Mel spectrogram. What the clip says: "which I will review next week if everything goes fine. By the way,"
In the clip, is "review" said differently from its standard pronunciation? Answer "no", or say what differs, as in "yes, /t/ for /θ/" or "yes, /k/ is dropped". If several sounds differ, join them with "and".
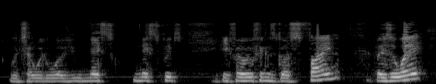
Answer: yes, /w/ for /ɹ/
